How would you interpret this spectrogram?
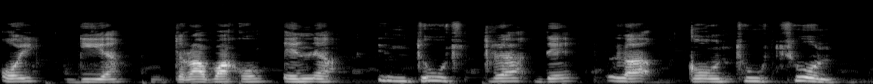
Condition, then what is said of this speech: Aphasia. Sé que lo que quiero decir, pero es difícil encontrar las palabras.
